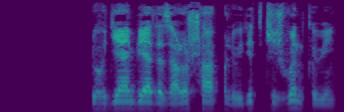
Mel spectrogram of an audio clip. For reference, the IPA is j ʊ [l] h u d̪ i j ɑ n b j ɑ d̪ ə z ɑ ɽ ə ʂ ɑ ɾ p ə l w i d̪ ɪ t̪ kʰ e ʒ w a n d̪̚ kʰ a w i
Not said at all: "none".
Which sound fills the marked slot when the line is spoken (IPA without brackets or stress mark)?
none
